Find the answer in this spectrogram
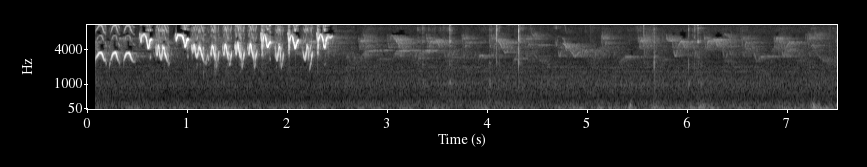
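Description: A yellow-fronted canary and canary hybrid sings a rapid, high, warbling run of trilled notes for about two seconds. Fainter chirps and background hum follow.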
